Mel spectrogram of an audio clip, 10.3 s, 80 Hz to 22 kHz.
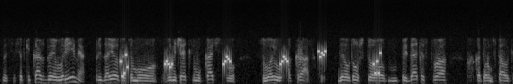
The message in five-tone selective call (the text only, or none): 44072 34323 34654 34654 96879 30408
